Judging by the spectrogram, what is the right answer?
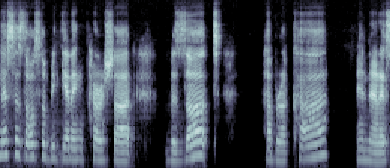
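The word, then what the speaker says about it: V'Zot HaBrachah: Okay, we're going to begin chapter 33, and this is also beginning Parashat Vizot Habrakah, and that is spelled V apostrophe ZOTHABRACHAH, the blessing of Moses.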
